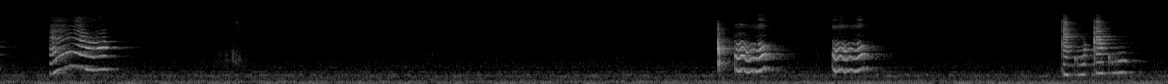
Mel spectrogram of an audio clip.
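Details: Indian ringneck parakeet, a talking pet parrot, indoors. Three separated bursts of strident, harmonic, word-like vocalizations, each about a second long, with quiet gaps between them.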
